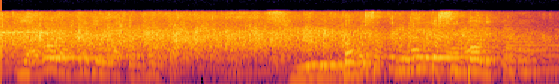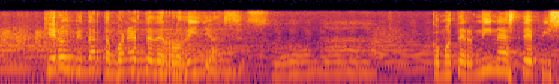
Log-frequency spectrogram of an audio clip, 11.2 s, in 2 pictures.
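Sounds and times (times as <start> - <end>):
audience applauding: 0.0 - 6.7
speech: 0.2 - 2.0, 2.9 - 8.7, 9.9 - 11.1.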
